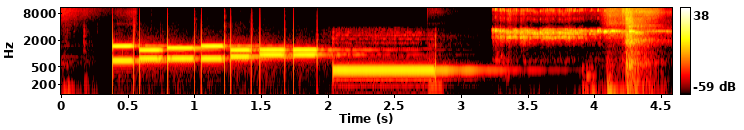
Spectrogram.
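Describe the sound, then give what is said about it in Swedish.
A rapid run of about eight phone keypad beeps dials a number to place a call, then a single steady ringback tone sounds before a brief burst of higher electronic tones and static. Clear, with no talking. “nu ringer vi Max och frågar”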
